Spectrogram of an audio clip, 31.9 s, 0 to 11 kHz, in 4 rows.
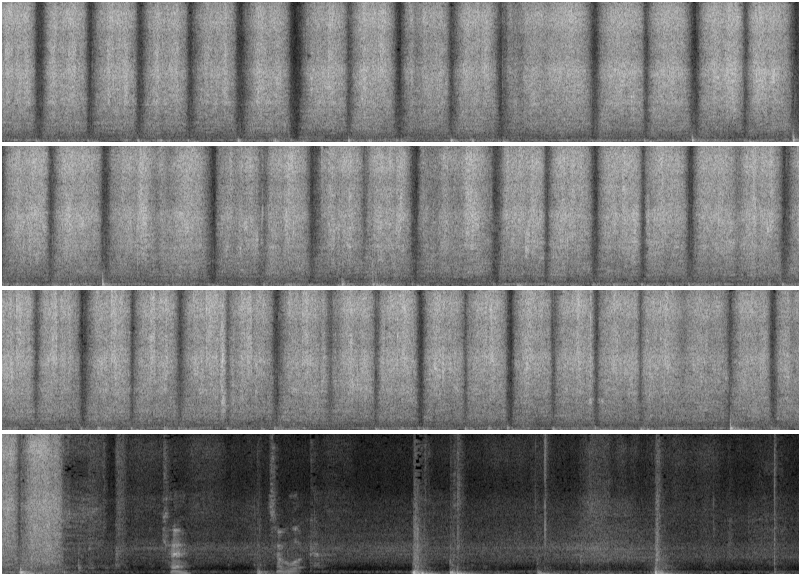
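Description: Aluminum Jeep 3.7L cylinder head being hand-lapped face down across 220-grit adhesive sandpaper on a flat bench, resurfacing its gasket face. The rasping sanding strokes repeat about twice a second and stop suddenly about 24 seconds in, followed by a few knocks as the head is handled.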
